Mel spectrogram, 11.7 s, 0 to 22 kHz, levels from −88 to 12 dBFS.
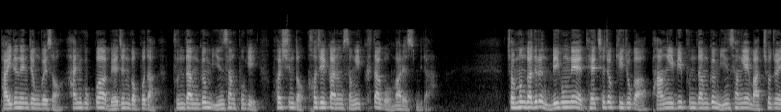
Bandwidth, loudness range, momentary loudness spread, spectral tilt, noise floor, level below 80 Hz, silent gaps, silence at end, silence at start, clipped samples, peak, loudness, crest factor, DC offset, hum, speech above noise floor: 7.6 kHz; 4 LU; 10 LU; -4.5 dB/octave; -67 dBFS; -60 dBFS; none; 0 s; 0 s; under 0.1%; -4 dBFS; -22 LUFS; 18 dB; under 0.1%; none; 46 dB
